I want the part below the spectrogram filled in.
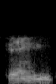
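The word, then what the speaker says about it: Danyeil: You can find me on Facebook as Daniel Green, but you got to spell it with a Y.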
